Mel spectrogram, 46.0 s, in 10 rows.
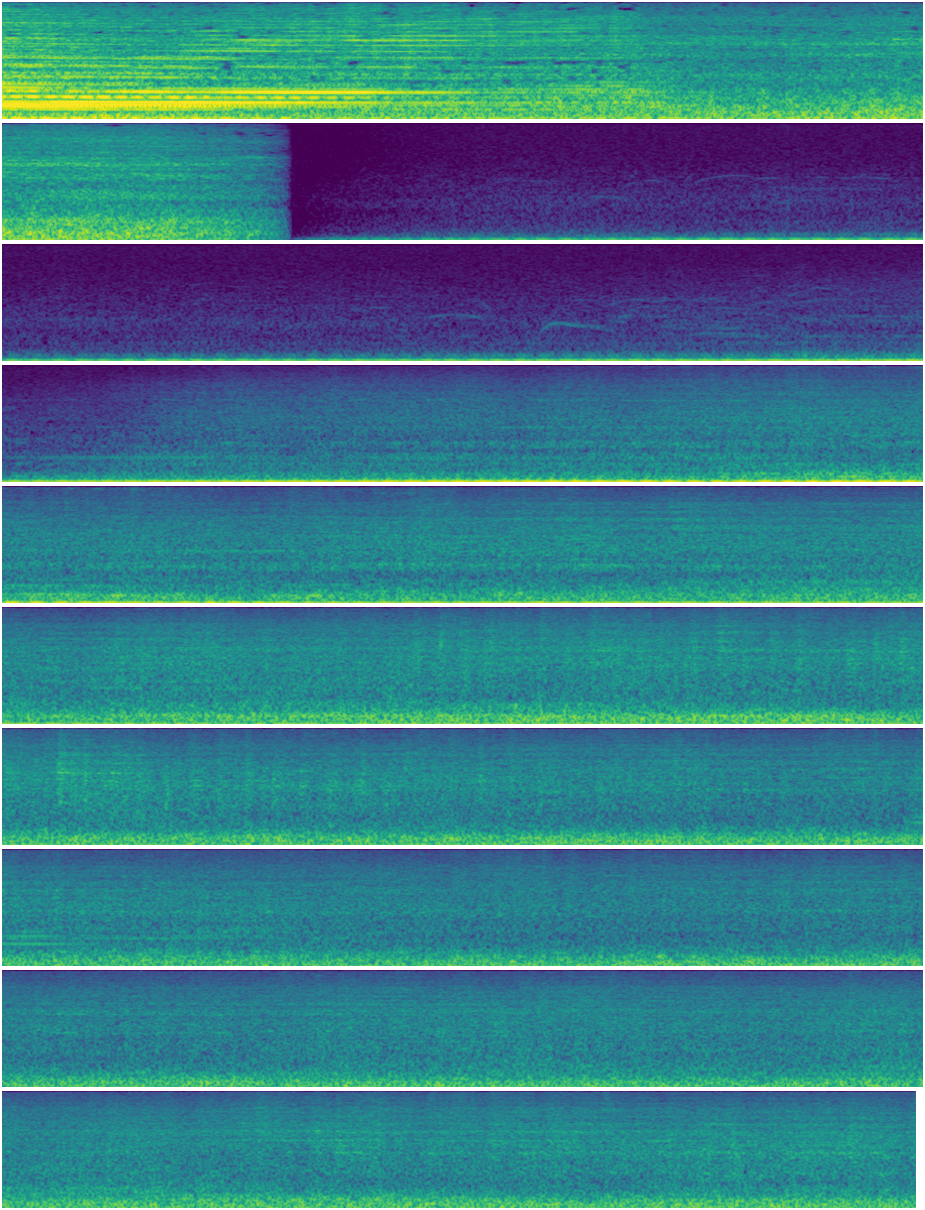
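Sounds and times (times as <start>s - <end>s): locomotive engine rumble: 6.9s - 46.0s
train wheels clickety-clack: 14.9s - 46.0s.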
